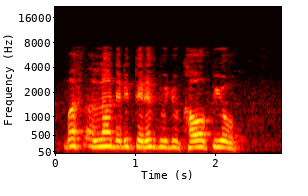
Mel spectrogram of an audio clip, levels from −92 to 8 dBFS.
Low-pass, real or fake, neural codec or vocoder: 7.2 kHz; real; none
